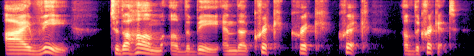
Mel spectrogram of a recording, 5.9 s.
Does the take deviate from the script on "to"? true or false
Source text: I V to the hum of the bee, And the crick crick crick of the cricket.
false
